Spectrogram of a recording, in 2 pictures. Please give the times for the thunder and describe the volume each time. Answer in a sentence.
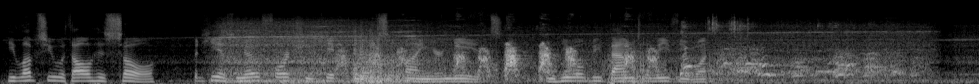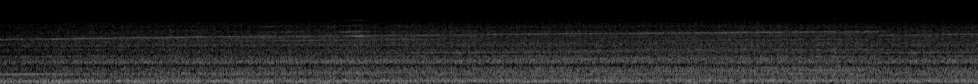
The thunder can be heard from 3.4 to 7.4 s, getting quieter then louder.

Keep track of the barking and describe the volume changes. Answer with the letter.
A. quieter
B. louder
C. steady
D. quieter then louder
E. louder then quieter
E.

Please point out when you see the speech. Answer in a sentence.
You can hear the speech from 0.1 to 7.1 s.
